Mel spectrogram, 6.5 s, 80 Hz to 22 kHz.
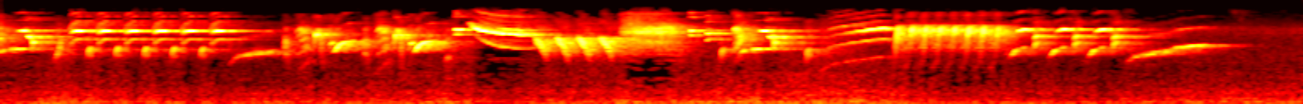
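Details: In a bird shop on 21 June 2015, a European goldfinch pours out fast tinkling song: rattling trills, buzzy notes and rising whistles in quick succession, with faint low hum behind.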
